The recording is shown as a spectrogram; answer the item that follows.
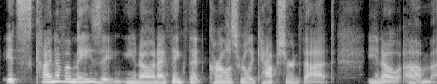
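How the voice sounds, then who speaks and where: A woman's voice: mid-range voice, moderate pace, no room sound, clean studio sound, far from the mic. A middle-aged woman, a voice actor, talking casually on a video call, rambling with restarts and laughs. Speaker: narrator and voice actor guest. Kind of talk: casual online panel chat.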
